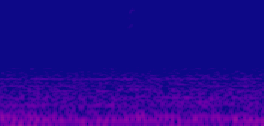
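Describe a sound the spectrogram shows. A game menu gives a short, high blip as the selection changes.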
